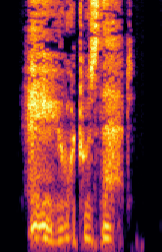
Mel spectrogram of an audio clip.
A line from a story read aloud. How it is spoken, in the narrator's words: he muttered voicelessly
